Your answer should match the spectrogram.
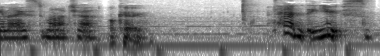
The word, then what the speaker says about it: ljus: Use, that's what I meant to say. Tända, use. You know, I must say, pronunciation on my part, 10 out of 10.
